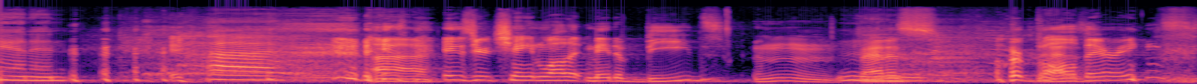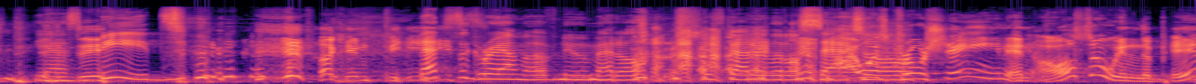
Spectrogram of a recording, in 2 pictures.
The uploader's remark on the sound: Recorded live at the 2018 Detroit Improv Festival.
